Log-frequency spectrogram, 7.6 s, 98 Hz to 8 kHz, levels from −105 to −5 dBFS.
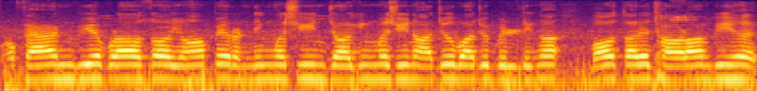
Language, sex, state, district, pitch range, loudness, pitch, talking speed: Hindi, male, Maharashtra, Mumbai Suburban, 170-175 Hz, -13 LUFS, 175 Hz, 140 wpm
